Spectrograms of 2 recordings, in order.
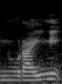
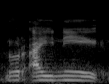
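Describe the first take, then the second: First: The r runs straight into Aini. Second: The r is said plainly before Aini.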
